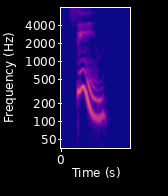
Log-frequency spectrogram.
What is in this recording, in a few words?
"seem", english; 3000 words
